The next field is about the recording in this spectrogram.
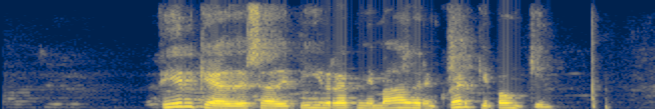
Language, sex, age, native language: Icelandic, female, 40-49, Icelandic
